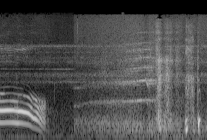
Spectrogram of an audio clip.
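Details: A Barred Owl at night near a forest campsite gives one harsh, wailing scream sliding steeply downward over about a second, followed by a faint steady hum and a few clicks and knocks.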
